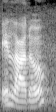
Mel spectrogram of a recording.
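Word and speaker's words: helado: say CH but anyway that H at the beginning of aato is silent El elato the ice cream El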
